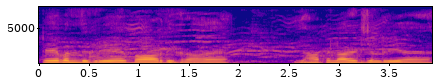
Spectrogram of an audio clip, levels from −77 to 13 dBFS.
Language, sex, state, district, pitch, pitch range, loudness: Hindi, male, Haryana, Jhajjar, 215 Hz, 210-235 Hz, -15 LUFS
